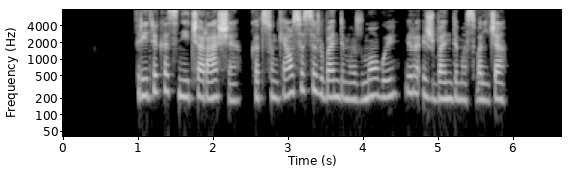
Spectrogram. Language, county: Lithuanian, Kaunas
